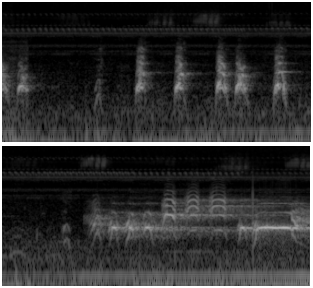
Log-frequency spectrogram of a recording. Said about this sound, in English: A dog can be heard barking far off toward the valley.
